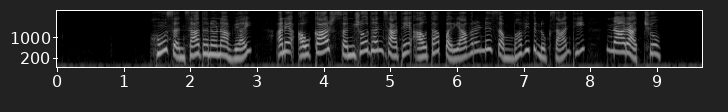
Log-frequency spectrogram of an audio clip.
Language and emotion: Gujarati, disgusted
